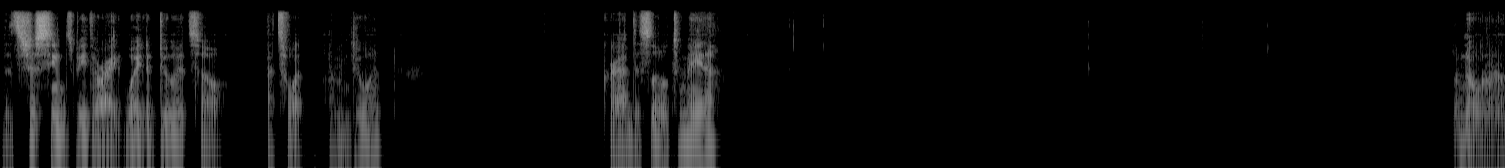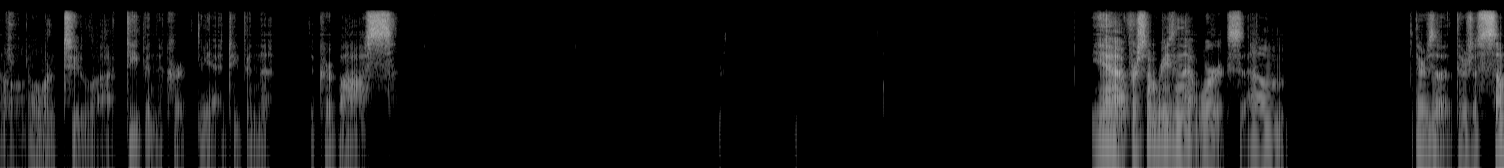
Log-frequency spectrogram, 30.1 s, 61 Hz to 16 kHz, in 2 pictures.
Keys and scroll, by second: 3.4 v, 12.1 a, 14.8 super+z, 21.5 BackSpace, 22.8 super+-, 26.5 v.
